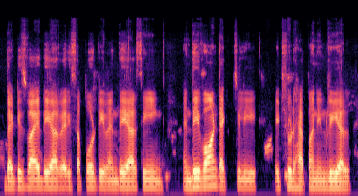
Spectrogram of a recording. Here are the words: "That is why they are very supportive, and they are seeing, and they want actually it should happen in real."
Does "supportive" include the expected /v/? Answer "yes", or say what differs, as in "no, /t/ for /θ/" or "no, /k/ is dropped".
yes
